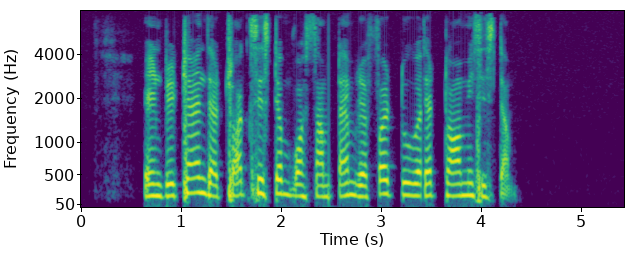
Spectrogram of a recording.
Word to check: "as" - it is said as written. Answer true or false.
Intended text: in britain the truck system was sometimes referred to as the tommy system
false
